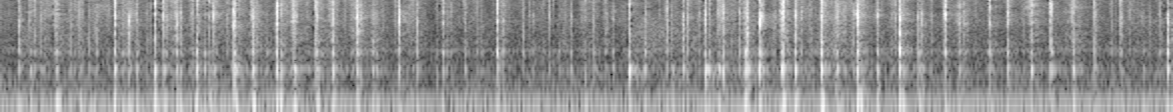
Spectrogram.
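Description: Fingertips tap quickly on the paper pages and cover of an orange and yellow paperback book held close to the mic. The result is a rapid, uneven run of short, dry clicks with bright edges over a steady low hum.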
